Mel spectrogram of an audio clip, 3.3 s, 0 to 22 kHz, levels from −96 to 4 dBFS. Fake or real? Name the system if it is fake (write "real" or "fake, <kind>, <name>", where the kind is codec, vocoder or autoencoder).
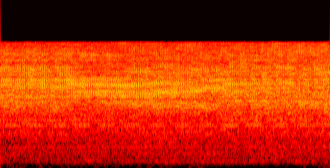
fake, vocoder, Vocos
